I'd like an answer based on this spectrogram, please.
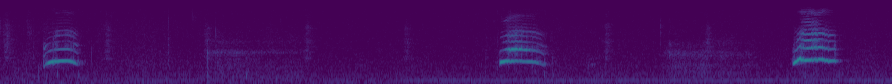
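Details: Foster kittens, rescued babies, leaping onto a man's leg; three loud, clear meows arch up and down, spaced roughly every three to four seconds, with softer faint mews between them in a quiet room.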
